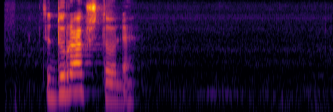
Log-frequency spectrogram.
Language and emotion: Russian, angry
